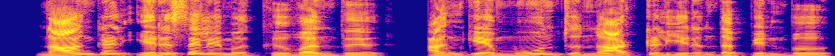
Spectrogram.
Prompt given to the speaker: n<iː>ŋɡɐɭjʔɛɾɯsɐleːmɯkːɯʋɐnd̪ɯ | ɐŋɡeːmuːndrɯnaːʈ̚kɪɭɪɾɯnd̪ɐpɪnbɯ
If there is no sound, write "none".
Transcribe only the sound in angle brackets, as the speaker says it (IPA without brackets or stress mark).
aː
